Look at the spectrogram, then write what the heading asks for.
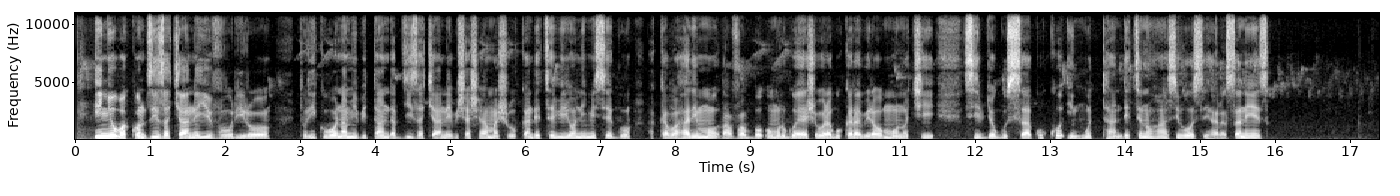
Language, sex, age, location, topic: Kinyarwanda, male, 25-35, Huye, health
